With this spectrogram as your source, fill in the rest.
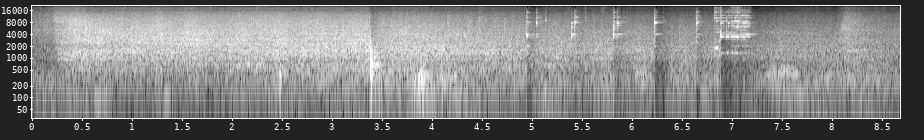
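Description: Brandy hits a hot pan of butter and shallots to deglaze a chicken cream sauce, giving a loud, steady hissing sizzle that later thins out among several sharp clinks of a utensil against the pan.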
